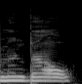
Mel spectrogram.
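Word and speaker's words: Moonbow: that stuff and the fifth pony is easy moon bell or moon bow as she pronounces it this is the only unicorn in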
